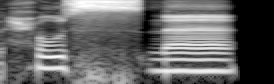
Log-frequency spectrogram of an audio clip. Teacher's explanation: Husna huruf Sin ditipiskan ingat huruf Sin ditipiskan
